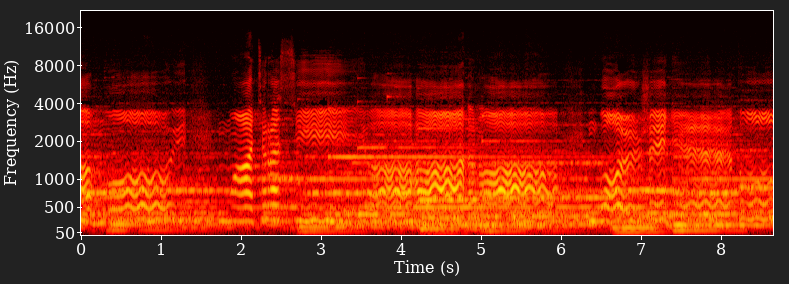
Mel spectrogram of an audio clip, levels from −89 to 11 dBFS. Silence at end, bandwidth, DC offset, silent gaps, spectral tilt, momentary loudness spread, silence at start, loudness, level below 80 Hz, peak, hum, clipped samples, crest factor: 0 s; 12 kHz; under 0.1%; none; -6 dB/octave; 8 LU; 0 s; -25 LUFS; -50 dBFS; -10 dBFS; none; under 0.1%; 16 dB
